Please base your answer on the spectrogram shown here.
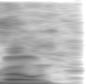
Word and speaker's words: Rohn: And Jim Rohn's like the godfather of business philosophy. He's passed away. And Rohn is spelled R-O-H-N.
